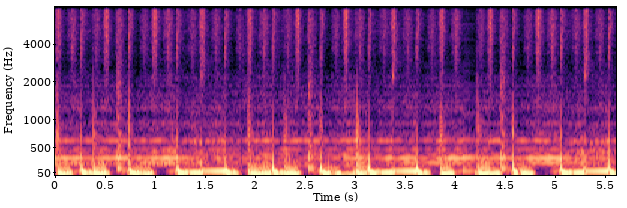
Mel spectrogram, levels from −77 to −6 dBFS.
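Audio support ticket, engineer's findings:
Brief smear at 1.86–1.89 s, about 20 ms of audio lost. Short concealed packet loss: receiver extended the preceding sound, then blended back into real audio.

Held, fading continuation at 4.09–4.34 s, then audio resumes further on. Burst of packet loss: about 100 ms missing, concealment synthesised about 110 ms while decaying.

Both through the WebRTC call path, G.722 band-limited to 8 kHz.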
